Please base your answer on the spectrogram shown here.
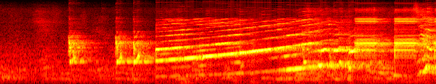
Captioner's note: sound of car alarm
